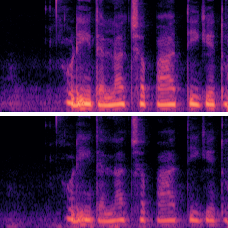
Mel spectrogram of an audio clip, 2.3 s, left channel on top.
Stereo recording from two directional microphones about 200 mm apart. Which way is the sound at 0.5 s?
35° left (ahead or behind).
